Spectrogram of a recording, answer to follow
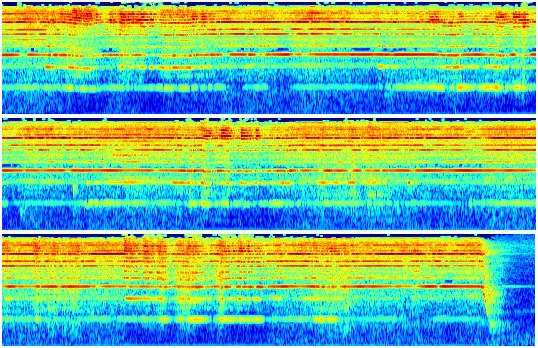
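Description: High-speed rotary tool on a flexible shaft whining steadily as it bores notches into a guitar rim's lining for the ends of the back braces, its pitch wavering slightly as the bit cuts. The motor cuts off about a second before the end.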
